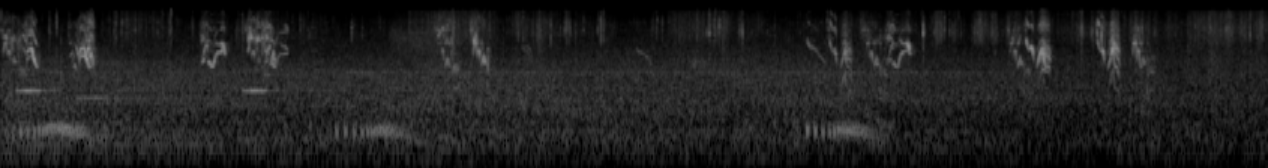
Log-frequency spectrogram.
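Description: Eurasian tree sparrows chirping in short scattered bursts, with three low coos from feral pigeons.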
